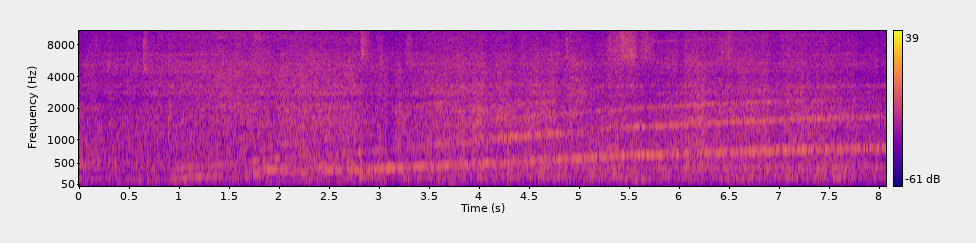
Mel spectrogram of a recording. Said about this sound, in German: Jetzt weiß ich auch, die U-Bahn dreht ihre Runden mit uns durch Berlin. Wirklich gedreht wird sie dabei aber gar nicht.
